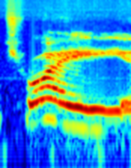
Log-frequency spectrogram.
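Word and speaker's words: Troi: the mirror war following troye is how you say her name it is troy look at that i'm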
